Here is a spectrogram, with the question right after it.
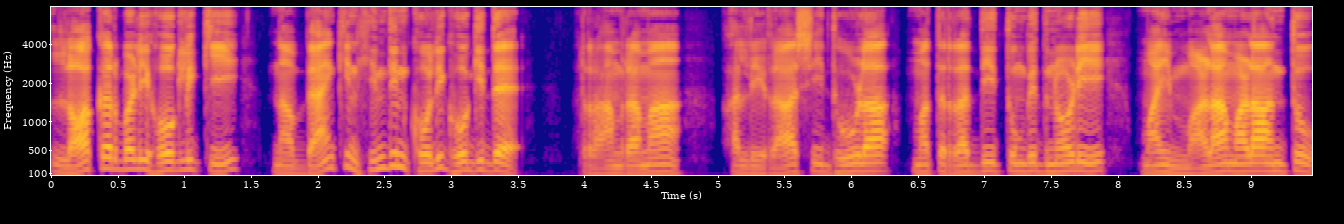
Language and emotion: Kannada, disgusted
